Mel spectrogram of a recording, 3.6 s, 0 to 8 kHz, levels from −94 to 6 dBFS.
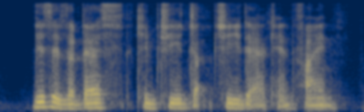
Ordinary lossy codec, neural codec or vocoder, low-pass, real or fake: none; codec, 16 kHz, 4 kbps, FreqCodec, smaller model; 7.2 kHz; fake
